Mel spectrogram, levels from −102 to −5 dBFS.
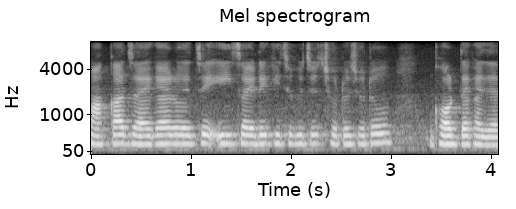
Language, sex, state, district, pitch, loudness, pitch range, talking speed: Bengali, female, Jharkhand, Jamtara, 190 Hz, -19 LUFS, 185-195 Hz, 160 wpm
